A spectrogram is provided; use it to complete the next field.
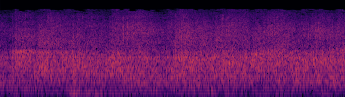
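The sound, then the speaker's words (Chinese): Audience applause at a worship gathering, welcoming people attending for the first or second time, a dense, steady wash of many hands clapping at once, sustained at an even loudness with no voices over it. “我们请我们当中今天第一次或者第二次到我们当中来敬拜神的，啊，请他站起来，我们热烈的掌声来跟他”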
